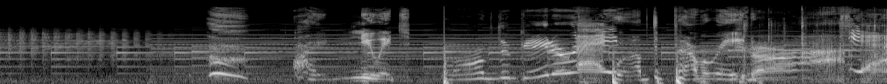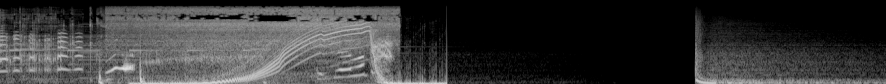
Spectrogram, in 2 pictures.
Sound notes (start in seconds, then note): 2.1 gasp; 7.4 aggressively unscrewing cap accompanied by war cries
